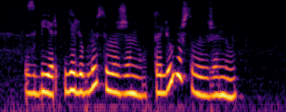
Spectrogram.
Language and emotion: Russian, neutral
